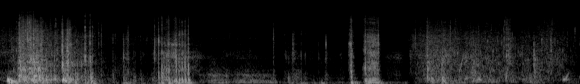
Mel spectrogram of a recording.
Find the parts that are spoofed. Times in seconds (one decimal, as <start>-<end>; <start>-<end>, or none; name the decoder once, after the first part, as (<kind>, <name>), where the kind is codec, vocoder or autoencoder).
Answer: 1.0-4.5 (autoencoder, DAC-VAE)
